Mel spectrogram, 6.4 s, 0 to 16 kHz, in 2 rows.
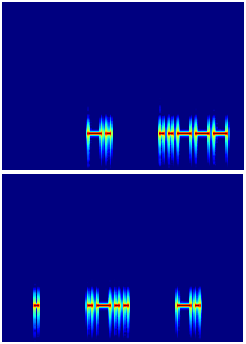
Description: Morse code, heard as a keyed tone, about 20 wpm, spaced as for 10 wpm, 700 Hz. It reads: N2ELN
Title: 109 Lesson 18g - Letter m - Call Signs 20wpm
